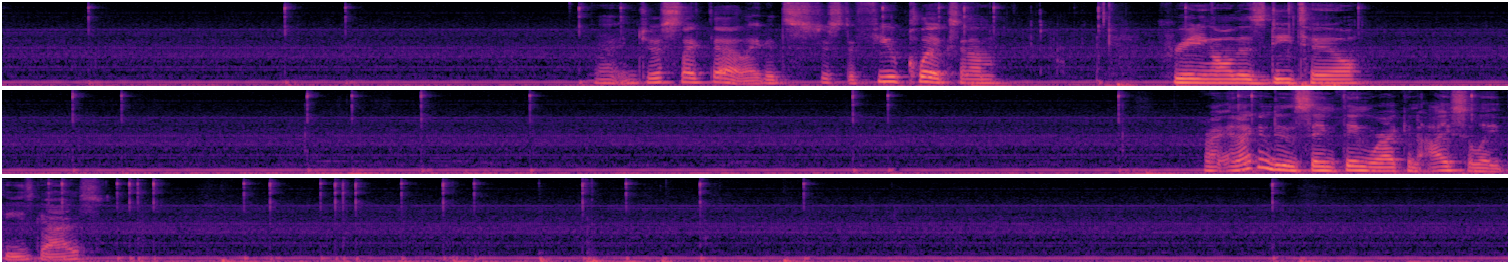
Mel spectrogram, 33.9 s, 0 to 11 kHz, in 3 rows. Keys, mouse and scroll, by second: 0.7-2.2 alt+drag, 2.6-4.3 alt+drag, 4.6-6.6 alt+drag, 7.0 alt+click, 7.5 click, 8.9 click, 9.8 ctrl+z, 10.2-11.8 alt+drag, 12.2-13.6 alt+drag, 13.9 alt+click, 15.3-17.7 alt+drag, 18.0-19.7 alt+drag, 20.2 click, 20.6 click, 22.3 click, 23.0 click, 23.5 click, 23.6 click, 24.4 alt+click, 25.0 alt+click, 25.2 alt+click, 25.6 alt+click, 26.2 click, 27.3 alt+click, 28.6-32.1 alt+drag.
